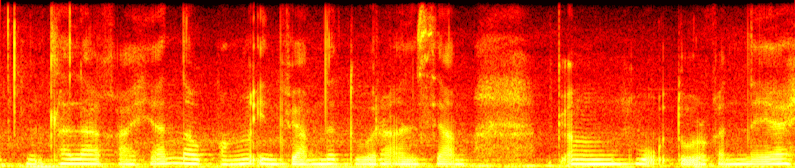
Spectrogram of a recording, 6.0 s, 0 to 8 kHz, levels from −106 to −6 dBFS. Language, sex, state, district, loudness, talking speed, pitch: Mizo, female, Mizoram, Aizawl, -15 LUFS, 140 wpm, 205 Hz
